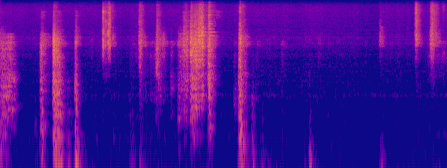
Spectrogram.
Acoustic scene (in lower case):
kitchen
